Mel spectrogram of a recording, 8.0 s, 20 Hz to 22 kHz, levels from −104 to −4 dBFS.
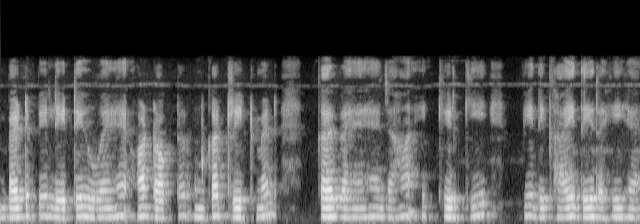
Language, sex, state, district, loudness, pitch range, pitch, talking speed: Hindi, female, Bihar, Purnia, -20 LUFS, 155-175 Hz, 160 Hz, 150 wpm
